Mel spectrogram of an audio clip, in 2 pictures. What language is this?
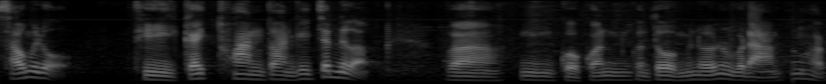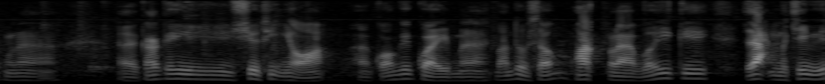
Vietnamese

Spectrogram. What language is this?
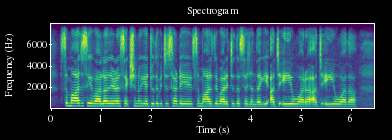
Dogri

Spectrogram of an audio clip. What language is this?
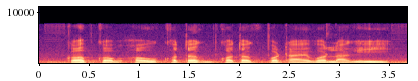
Chhattisgarhi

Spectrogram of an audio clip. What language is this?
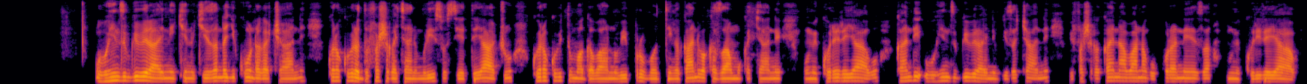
Kinyarwanda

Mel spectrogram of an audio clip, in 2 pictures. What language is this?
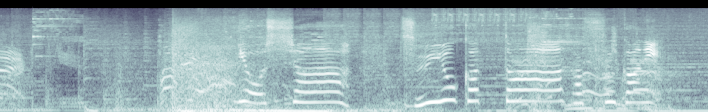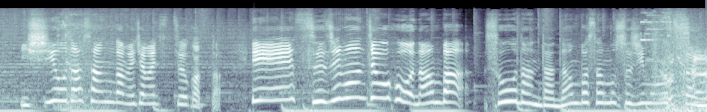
Japanese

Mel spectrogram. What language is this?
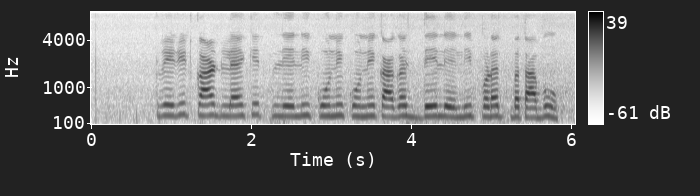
Maithili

